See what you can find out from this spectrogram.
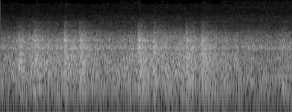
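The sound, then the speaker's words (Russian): Railway carriage rolling on the rails, heard from the train vestibule: a steady broad rumble with a regular, repeating clickety-clack of wheels passing over rail joints, moderately quiet and with no voices. “Тамбур в вагоне поезда.”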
